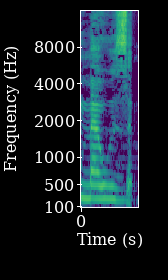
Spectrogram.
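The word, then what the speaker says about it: موز: Mais cette fois qu'on peut le prononcer, au milieu de mots, on va trouver le mot maouz. Maouz. Ma. Là, on a bien mis harakat sur waw. Ça fait maouz.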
